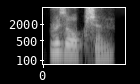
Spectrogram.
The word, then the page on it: resorption: Indian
